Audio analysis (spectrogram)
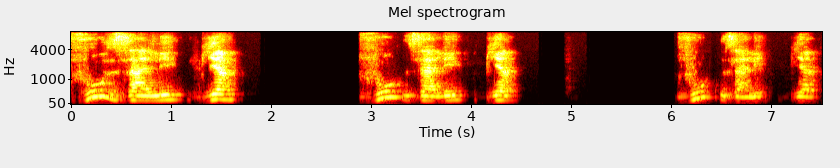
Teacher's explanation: The first word ends with a consonant and the second word starts with a vowel. So I have to connect both.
